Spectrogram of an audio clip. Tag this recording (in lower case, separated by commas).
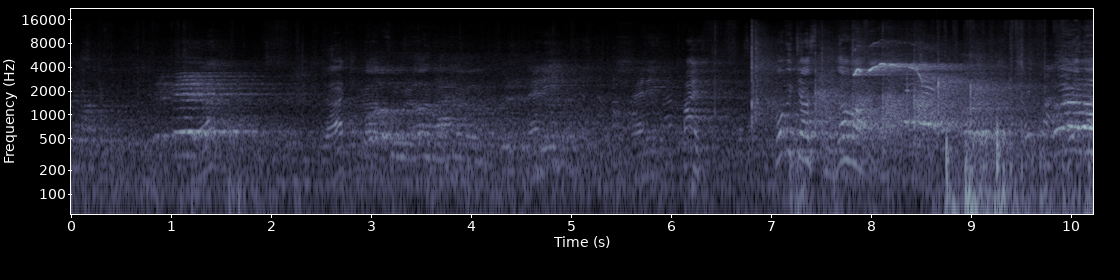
speech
